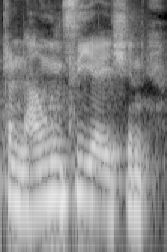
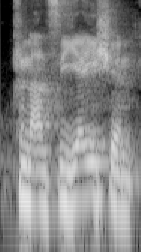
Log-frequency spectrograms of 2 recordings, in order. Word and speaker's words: pronunciation: It's not pronunciation. Pronounce is the verb. You pronounce a word and that is its pronunciation. None. It's N-U-N. Pronunciation. Stress on A.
